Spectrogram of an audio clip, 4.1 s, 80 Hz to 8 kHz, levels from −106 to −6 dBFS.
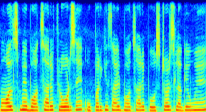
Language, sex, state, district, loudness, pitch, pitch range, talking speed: Hindi, female, Chhattisgarh, Bilaspur, -27 LUFS, 250 Hz, 240-260 Hz, 215 wpm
